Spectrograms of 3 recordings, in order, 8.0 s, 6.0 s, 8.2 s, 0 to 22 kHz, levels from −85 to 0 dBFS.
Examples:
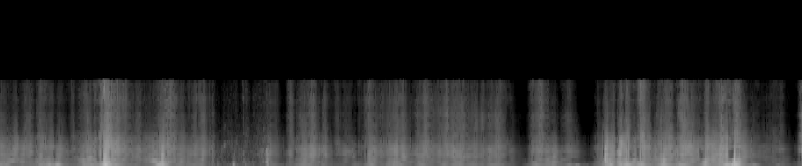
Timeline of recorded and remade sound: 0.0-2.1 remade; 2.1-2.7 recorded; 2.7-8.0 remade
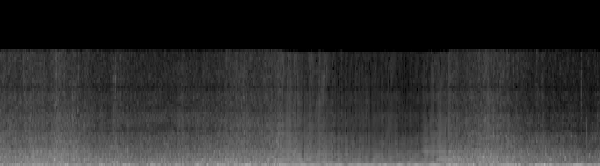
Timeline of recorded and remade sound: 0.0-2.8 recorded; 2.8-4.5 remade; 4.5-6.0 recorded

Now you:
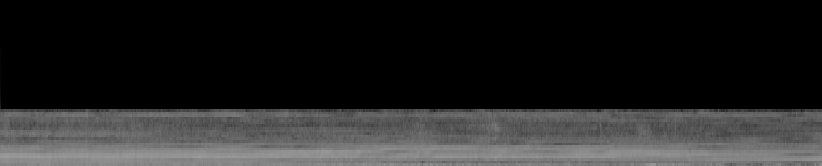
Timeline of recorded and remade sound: 0.0-8.2 recorded

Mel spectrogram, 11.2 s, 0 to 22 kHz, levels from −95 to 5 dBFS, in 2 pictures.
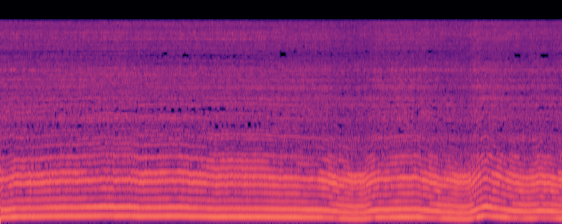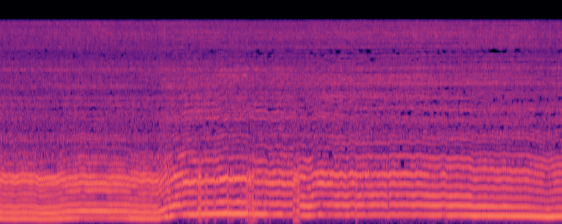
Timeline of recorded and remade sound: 0.0-7.3 recorded; 7.3-9.5 remade; 9.5-11.2 recorded

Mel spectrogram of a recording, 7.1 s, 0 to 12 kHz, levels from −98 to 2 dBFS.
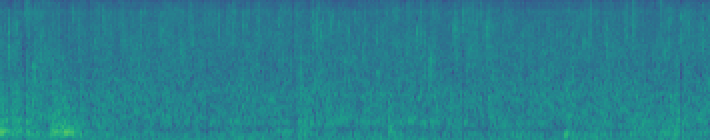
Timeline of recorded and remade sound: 0.0-7.1 recorded

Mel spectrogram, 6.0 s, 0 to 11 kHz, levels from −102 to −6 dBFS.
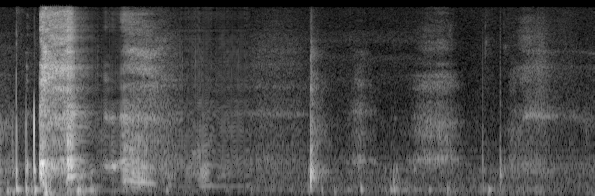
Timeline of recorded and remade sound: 0.0-0.7 recorded; 0.7-1.3 remade; 1.3-1.8 recorded; 1.8-2.5 remade; 2.5-6.0 recorded

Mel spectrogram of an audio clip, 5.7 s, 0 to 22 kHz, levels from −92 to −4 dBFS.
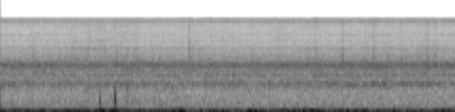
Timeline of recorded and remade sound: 0.0-0.6 remade; 0.6-1.8 recorded; 1.8-5.7 remade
